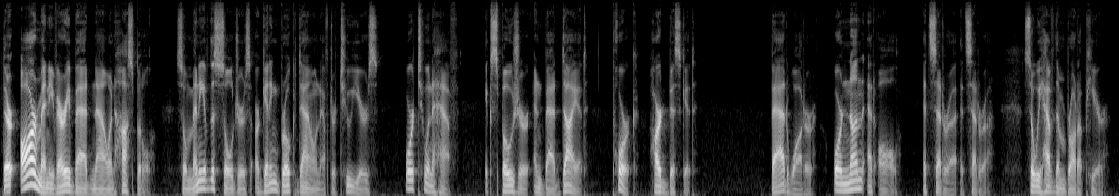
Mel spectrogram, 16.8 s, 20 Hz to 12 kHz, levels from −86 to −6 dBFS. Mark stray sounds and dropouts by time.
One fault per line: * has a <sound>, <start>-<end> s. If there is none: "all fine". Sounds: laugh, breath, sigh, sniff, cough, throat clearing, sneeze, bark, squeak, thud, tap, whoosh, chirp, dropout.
all fine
